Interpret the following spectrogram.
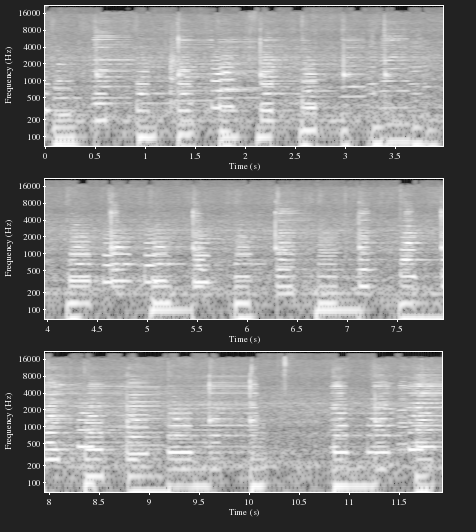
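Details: Upbeat music with a steady rhythmic beat, organ chords and guitar-like notes throughout, with no animal voice.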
